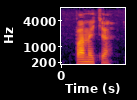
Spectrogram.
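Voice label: "паметя", Komi, male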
